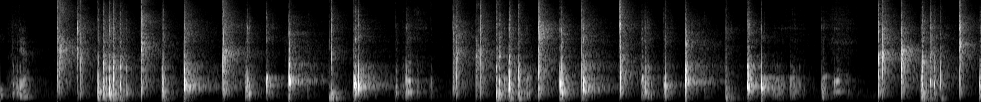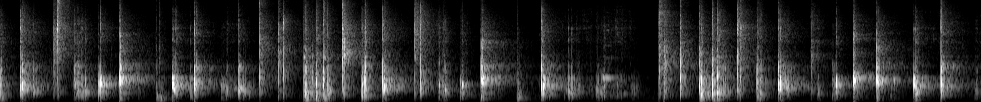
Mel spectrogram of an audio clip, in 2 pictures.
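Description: Two players doing the cup game: a fast repeating rhythm of hand claps, taps on upturned disposable cups, and the cups being lifted and banged down on a stone countertop. It comes in several rounds with short breaks between them.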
